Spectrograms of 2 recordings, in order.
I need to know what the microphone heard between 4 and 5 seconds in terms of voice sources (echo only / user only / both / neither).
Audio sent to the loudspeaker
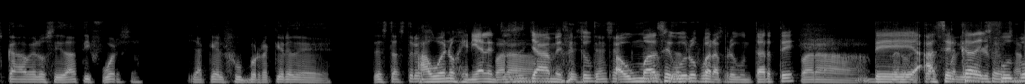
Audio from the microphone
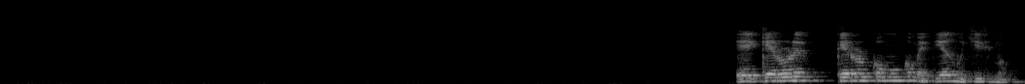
neither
